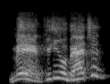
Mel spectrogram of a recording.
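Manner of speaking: ordinary talk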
